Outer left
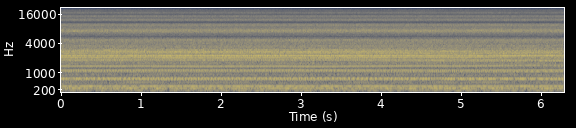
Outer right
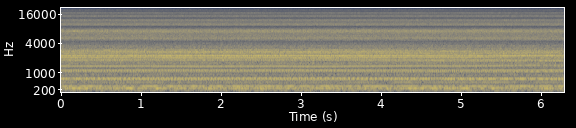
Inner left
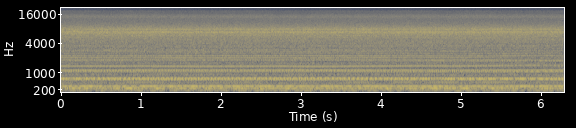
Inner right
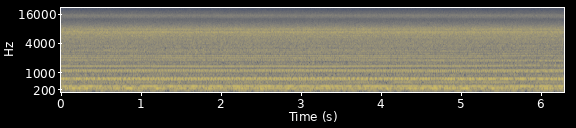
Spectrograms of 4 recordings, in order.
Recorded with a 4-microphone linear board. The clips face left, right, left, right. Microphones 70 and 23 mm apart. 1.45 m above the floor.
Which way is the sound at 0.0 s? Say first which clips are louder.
Outer right 1 dB, inner right 2 dB; 5° right (ahead or behind).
